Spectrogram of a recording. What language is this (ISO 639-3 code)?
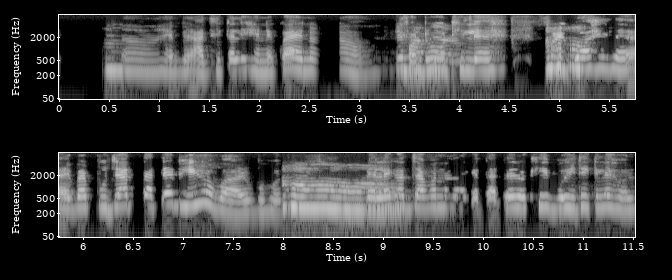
asm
